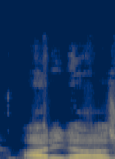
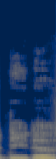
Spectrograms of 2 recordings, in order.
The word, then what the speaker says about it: Adidas: For shoes, it's Skechers maybe, Adidas or Adidas, however you want to pronounce that, Columbia maybe, a few others, right?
